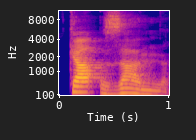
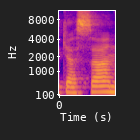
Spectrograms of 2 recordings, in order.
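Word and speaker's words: 火山: Le premier cana du second kanji, le sa va prendre un accent ici le dakuten ce qui nous donne kazan ce qui est beaucoup plus facile à prononcer pour les japonais.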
